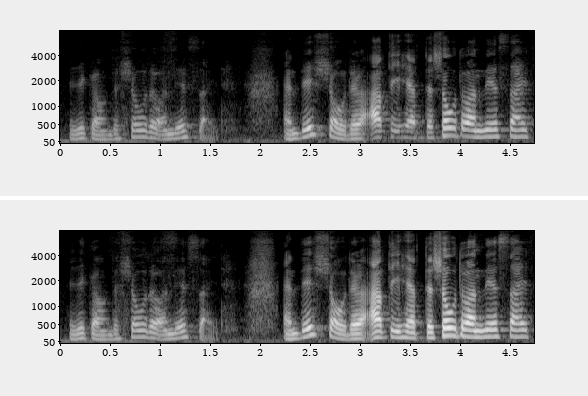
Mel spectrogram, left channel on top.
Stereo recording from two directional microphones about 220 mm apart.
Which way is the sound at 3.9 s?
45° right (ahead or behind).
